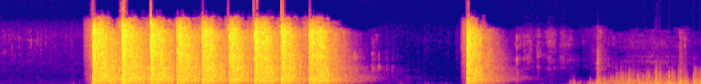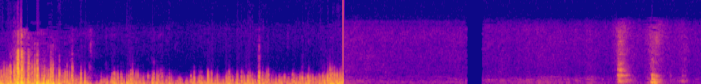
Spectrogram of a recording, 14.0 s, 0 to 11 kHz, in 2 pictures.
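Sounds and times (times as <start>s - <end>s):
rapid echoing gunshots: 0.9s - 3.7s, 4.6s - 5.2s.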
